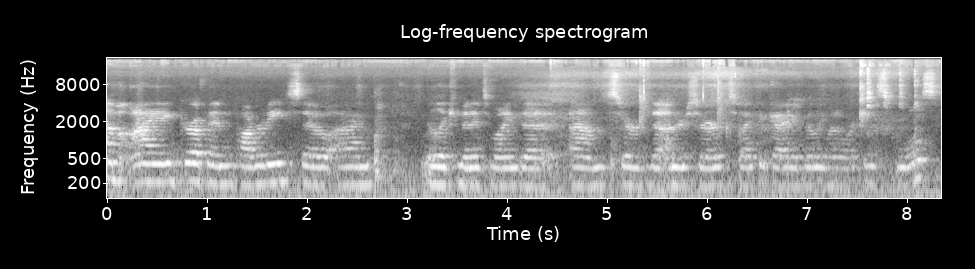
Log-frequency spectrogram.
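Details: Adult speaker; typical speech.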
